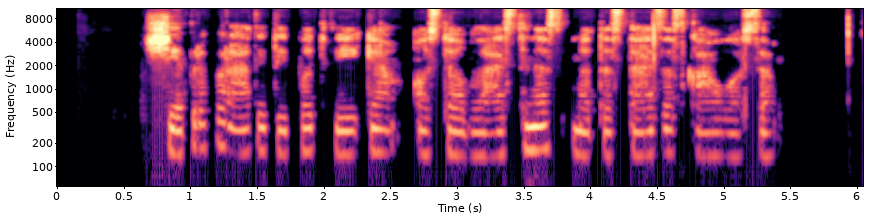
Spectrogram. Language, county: Lithuanian, Kaunas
